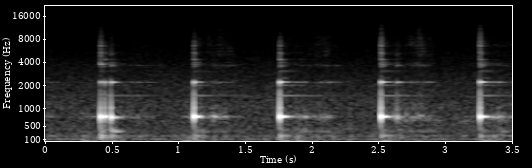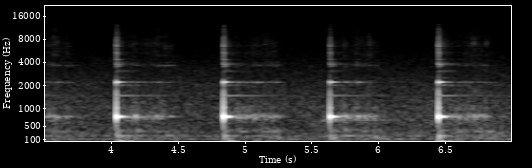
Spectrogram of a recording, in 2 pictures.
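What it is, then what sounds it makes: Empty glass fish bowl. Long painted nails tap the sides, then the front, of a large, clear, empty glass fish bowl. Nine quiet, evenly spaced taps each give a short, bright glassy clink around 770 Hz that fades quickly.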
